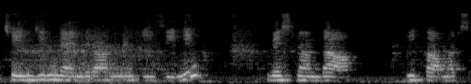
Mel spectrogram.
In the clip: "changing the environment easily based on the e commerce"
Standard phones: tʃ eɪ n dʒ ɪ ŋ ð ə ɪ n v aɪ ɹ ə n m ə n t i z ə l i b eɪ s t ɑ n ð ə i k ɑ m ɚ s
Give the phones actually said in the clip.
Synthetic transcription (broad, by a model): tʃ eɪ n dʒ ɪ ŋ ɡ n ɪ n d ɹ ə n m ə n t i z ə n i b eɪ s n ɑ n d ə i k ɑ m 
